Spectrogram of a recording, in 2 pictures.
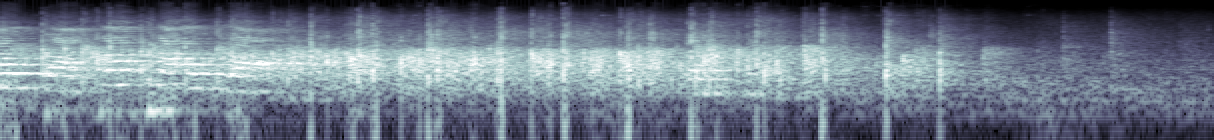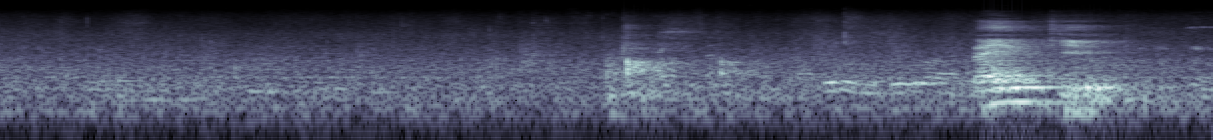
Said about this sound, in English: Please put hands together for him. Please clap louder, clap louder.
